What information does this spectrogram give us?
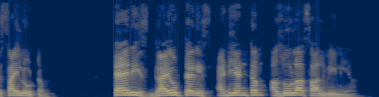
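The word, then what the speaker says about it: Psilotum: साइलोटम, P silent है, साइलोटम, terrace, डायोप्टेरिस, Adiantum, azolla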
